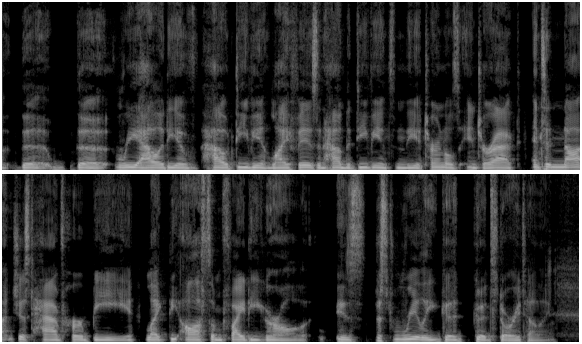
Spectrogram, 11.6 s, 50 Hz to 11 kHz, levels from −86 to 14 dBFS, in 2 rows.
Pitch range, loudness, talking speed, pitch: 110-125 Hz, -24 LUFS, 175 wpm, 115 Hz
